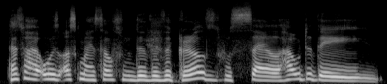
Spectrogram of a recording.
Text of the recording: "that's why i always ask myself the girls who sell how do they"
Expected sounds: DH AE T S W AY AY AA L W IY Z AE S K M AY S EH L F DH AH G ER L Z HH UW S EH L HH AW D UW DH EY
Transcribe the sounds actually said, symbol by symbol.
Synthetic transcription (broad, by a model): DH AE T S W AY AY AA L W IY Z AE S K M AY S EH L F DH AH G ER L Z HH UW S EH L HH AW D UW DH EY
